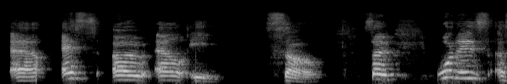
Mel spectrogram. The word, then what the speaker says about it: sole: we're making Himalayan soul now I call it soul it's actually supposed to be pronounced soul a but this it's sol é só so what is a soul a soul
